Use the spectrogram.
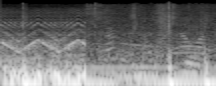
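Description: Wailing ambulance siren in a Ukrainian city under bombardment, sweeping up and down for a moment before fading under low traffic rumble and a brief voice.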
